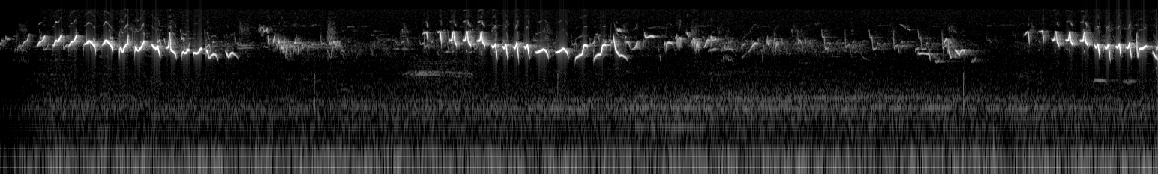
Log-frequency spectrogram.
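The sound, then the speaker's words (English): Chiffchaff and willow warbler singing together: three bright, loud bursts of sweet, descending warbling phrases stand out, with softer repeated chirping song continuing between them over a low, steady background hiss. “There's a couple of different species singing away there, but you might have heard the chiff-chaff in the background there. And then there's two species in there. The other one was the willow warbler.”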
